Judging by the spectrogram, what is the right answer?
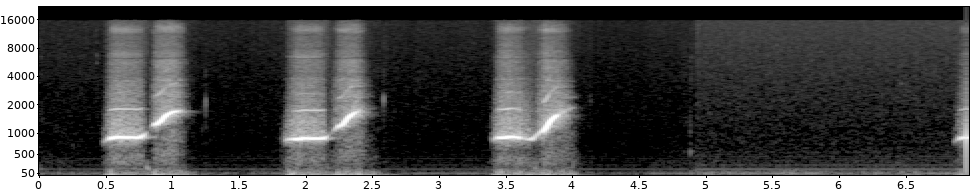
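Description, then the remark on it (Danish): A man whistles a two-note call while walking along the water, a steady lower tone followed by a rising higher one, repeated three times at a steady pace with pauses between, starting again at the very end. “Men mens de fleste, der fløjter efter en hund, fløjter en høj tone, efterfulgt af en dyb, så fløjtede manden først den dybe tone, og derefter den høje.”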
